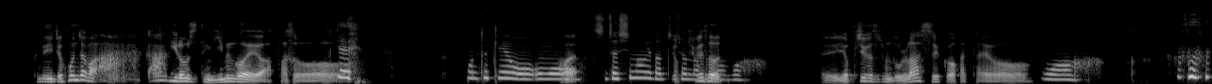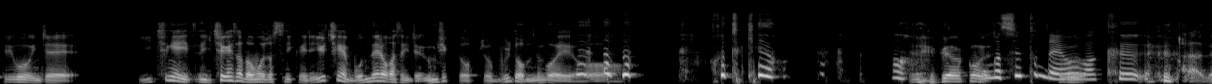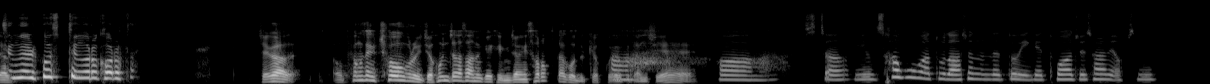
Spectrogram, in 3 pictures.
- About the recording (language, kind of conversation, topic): Korean, podcast, 잘못된 길에서 벗어나기 위해 처음으로 어떤 구체적인 행동을 하셨나요?
- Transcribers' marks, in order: put-on voice: "악악"; laughing while speaking: "어떡해"; laugh; other background noise; laugh; laugh; laughing while speaking: "어떡해요"; laugh; tapping; laughing while speaking: "예"; laugh; laughing while speaking: "아 네 약"; laughing while speaking: "등을 호스 등으로 걸어 다"; sigh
